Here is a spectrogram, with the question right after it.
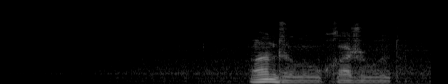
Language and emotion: Russian, neutral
